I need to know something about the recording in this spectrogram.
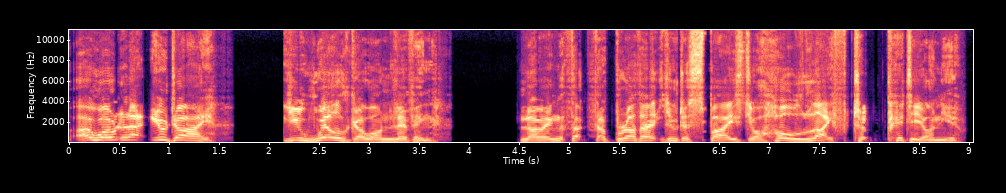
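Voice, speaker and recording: A man's voice: sits high, no room sound. A man playing a suave, sardonic young templar knight and roguish ladies' man in a fantasy video game, with a dry, theatrical delivery. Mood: anguished.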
